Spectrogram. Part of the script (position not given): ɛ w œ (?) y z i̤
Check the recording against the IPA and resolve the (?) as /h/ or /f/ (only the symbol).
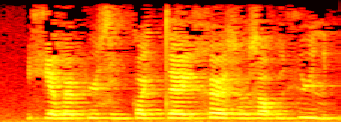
f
